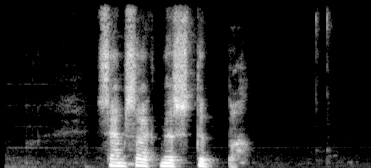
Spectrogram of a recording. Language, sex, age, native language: Icelandic, male, 50-59, Icelandic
